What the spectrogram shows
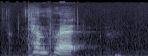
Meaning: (adjective) 1. Moderate; not excessive 2. Moderate; not excessive.: Specifically, moderate in temperature 3. Moderate; not excessive.: Moderate in the indulgence of the natural appetites or passions
- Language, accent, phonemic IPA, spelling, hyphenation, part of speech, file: English, US, /ˈtɛmpəɹət/, temperate, tem‧pe‧rate, adjective / verb, En-us-temperate.ogg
